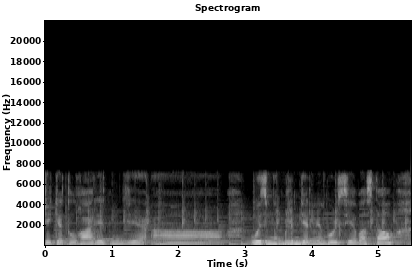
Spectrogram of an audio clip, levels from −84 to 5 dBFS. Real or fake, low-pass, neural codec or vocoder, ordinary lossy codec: real; 7.2 kHz; none; none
